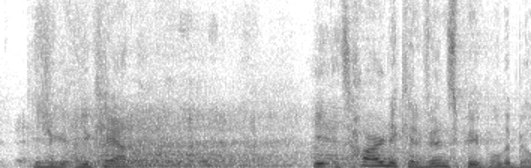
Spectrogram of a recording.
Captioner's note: audience laughs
